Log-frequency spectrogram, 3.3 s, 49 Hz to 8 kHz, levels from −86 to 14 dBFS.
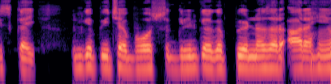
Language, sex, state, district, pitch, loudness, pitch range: Hindi, male, Uttar Pradesh, Muzaffarnagar, 130 Hz, -15 LUFS, 130-135 Hz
